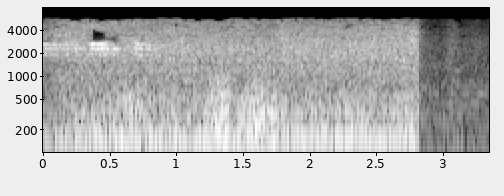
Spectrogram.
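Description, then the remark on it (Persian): Over 30 anti-riot vehicles drive along the main road in the town of Masjed Soleyman toward Bazaar No. 1 in a steady rumble with a low engine hum, wind buffeting the microphone, then the noise cuts off abruptly near the end. “ببین چقدر ماشین اومد برای مسجد سلیمان، شهر اولینا.”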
